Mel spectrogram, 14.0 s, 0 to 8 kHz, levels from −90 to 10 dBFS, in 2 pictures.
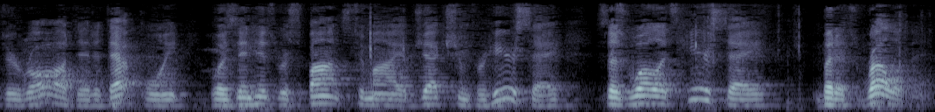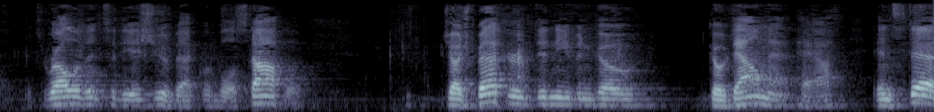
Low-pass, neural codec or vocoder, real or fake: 7.2 kHz; none; real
